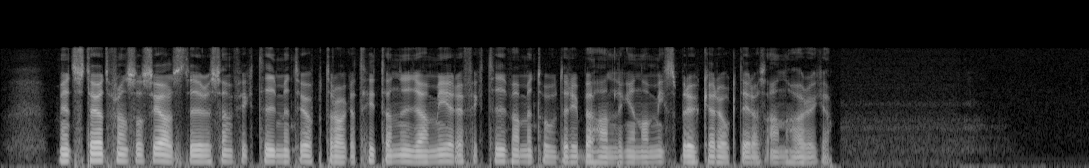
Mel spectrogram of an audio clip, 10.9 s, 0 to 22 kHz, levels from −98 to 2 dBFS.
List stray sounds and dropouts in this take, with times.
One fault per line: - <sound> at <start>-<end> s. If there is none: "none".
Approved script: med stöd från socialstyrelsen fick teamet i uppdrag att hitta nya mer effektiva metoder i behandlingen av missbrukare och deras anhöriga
none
